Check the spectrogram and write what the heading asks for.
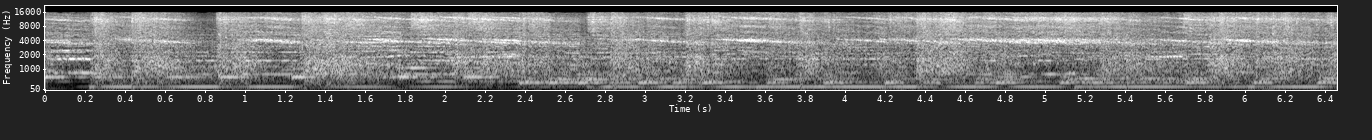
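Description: Loud, continuous music with drums and percussion strokes over a steady low drone, the kind played in a Taiwanese temple procession.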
